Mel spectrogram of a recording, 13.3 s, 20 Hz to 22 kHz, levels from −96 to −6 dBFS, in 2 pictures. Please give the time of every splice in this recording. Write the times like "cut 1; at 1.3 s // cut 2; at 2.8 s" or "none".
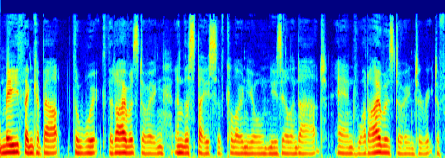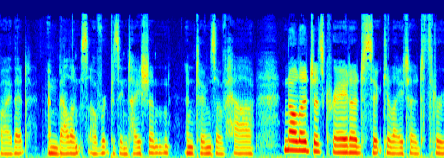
cut 1; at 5.0 s // cut 2; at 12.1 s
